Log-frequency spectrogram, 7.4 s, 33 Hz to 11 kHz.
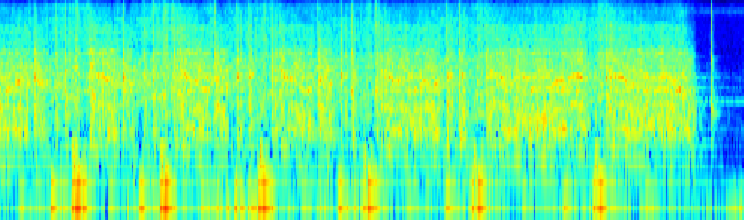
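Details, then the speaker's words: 1970 Satellite engine at first start in 35 years, on carb cleaner: starter cranking with ragged, uneven catches and coughs that never settle into idle, then quits; fuel-starved sputter, needing choke and more fuel. "oh it sounds like an engine now at least oh dude dude here it goes yeah it's gonna do oh luke luke i know all right get get something to choke it with a little yeah just more fuel okay"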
